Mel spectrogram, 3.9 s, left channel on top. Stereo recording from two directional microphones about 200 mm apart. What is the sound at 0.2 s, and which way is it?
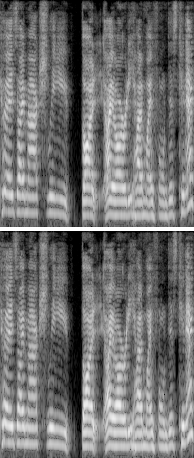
Speech, 10° left (ahead or behind).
